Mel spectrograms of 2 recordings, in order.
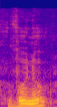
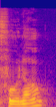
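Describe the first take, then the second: First: The name is pronounced the French way. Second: The name is pronounced the German way. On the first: "à la française" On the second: "à l'allemande"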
